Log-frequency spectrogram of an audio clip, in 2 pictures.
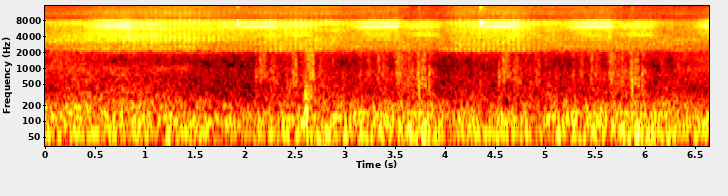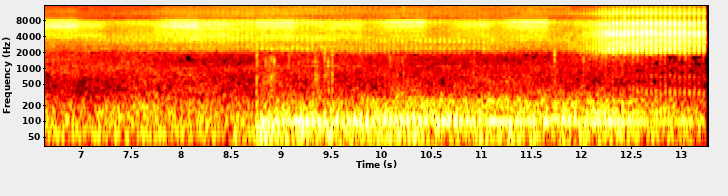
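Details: A male dog-day cicada, the loudest one singing that summer day in Texas, gives a loud, high, hissing buzz that pulses and swells steadily.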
